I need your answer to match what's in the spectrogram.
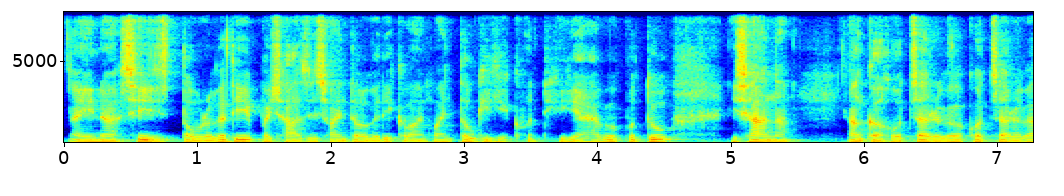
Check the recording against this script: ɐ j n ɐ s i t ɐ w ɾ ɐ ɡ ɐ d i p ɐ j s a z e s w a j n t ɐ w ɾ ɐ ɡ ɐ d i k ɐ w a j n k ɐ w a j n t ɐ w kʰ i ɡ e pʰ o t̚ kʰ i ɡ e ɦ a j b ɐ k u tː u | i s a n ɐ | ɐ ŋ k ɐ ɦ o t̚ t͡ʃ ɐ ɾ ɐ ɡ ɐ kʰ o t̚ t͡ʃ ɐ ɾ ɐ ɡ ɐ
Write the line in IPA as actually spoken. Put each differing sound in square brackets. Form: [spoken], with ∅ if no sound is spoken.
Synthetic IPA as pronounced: ɐ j n ɐ s i t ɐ w ɾ ɐ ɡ ɐ d i p ɐ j s a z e s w a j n t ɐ w ɾ ɐ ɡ ɐ d i k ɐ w a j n k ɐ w a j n t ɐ w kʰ i ɡ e [kʰ] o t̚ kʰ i ɡ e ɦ a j b ɐ [p] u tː u | i s a n ɐ | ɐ ŋ k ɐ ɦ o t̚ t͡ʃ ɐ ɾ ɐ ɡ ɐ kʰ o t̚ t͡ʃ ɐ ɾ ɐ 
